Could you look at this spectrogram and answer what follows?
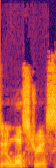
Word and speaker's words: illustrious: word yeah we can use illustrious yeah heavy emphasis on the second syllable but um lot happening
